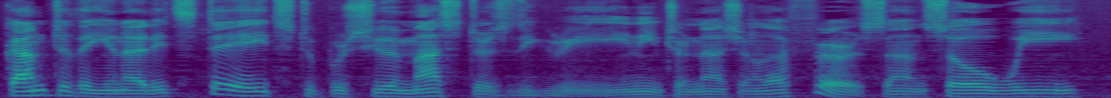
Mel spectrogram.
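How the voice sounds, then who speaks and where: Man, very deep voice, middle-aged, from Argentina, interview guest, measured, hesitant restarts. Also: expressive. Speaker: guest expert. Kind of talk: public affairs interview.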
